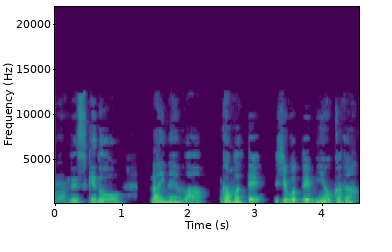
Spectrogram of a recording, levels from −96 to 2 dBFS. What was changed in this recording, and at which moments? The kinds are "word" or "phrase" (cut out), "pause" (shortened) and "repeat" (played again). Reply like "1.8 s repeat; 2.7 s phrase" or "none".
1.2 s pause; 2.4 s pause; 3.2 s pause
